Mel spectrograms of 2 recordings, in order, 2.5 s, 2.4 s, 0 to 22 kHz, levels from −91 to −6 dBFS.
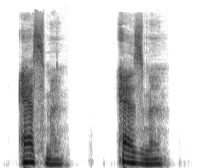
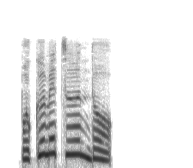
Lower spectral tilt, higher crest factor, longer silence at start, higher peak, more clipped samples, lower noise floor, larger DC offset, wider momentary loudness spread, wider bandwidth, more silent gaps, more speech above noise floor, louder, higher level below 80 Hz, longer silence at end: second, -4.5 dB/octave vs -6 dB/octave; about the same, 20 dB vs 16 dB; about the same, 0.25 s vs 0.3 s; first, 0 dBFS vs -14 dBFS; neither; second, -74 dBFS vs under -90 dBFS; neither; first, 13 LU vs 6 LU; first, 16.5 kHz vs 8.8 kHz; neither; second, 57 dB vs over 64 dB; first, -18 LUFS vs -28 LUFS; first, -50 dBFS vs -70 dBFS; second, 0.45 s vs 1.05 s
